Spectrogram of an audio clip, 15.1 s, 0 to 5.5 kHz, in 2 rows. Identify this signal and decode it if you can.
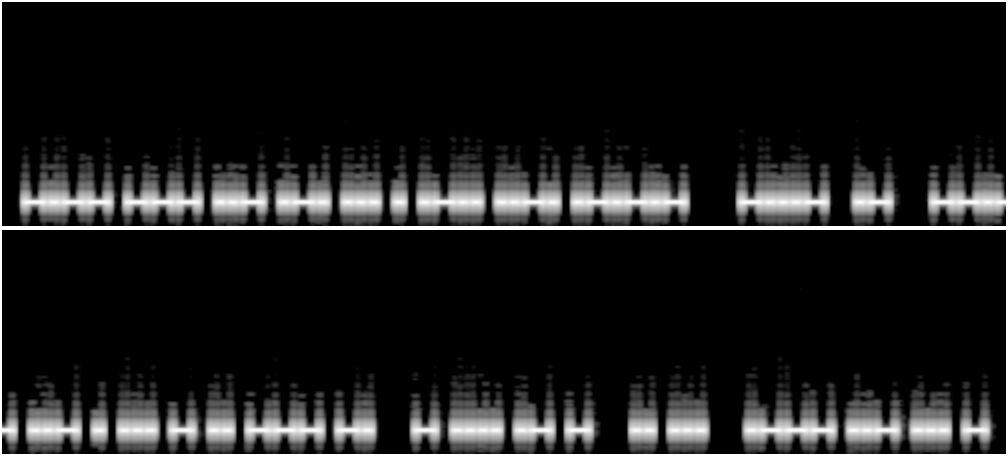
Morse code, heard as a keyed tone, about 25 wpm, 600 Hz. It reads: YOURSELF. <BT> A QUESTION THAT IS JUST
